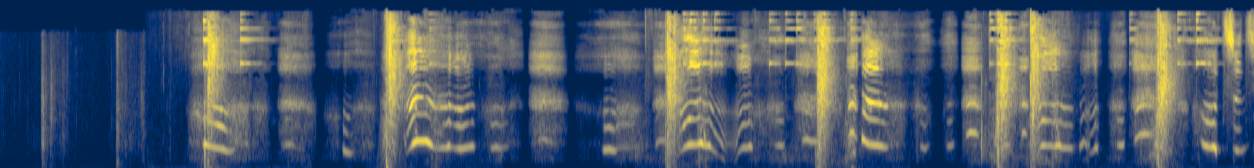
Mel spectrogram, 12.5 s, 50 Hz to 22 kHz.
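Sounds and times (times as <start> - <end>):
person moaning and gasping: 2.0 - 5.2, 6.0 - 12.2
whip cracking: 3.8 - 4.1, 11.6 - 11.9.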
